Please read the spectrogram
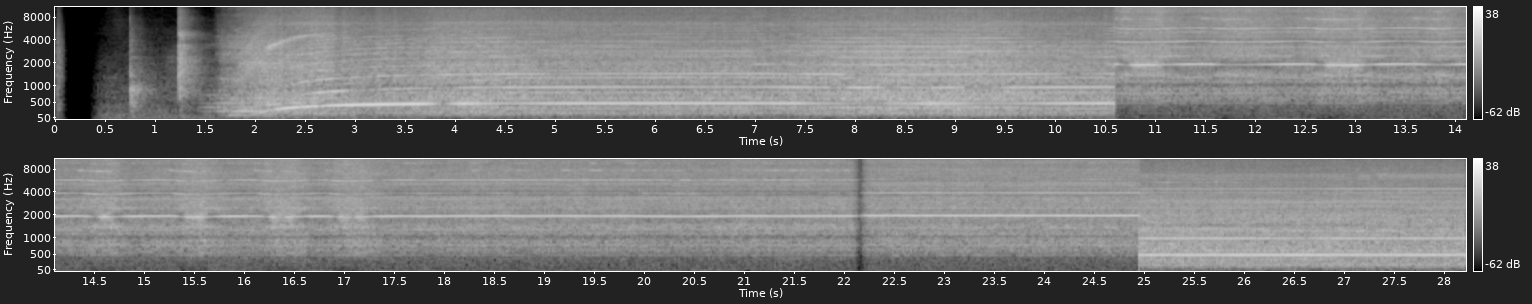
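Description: Small woodworking router under a router table switched on with a couple of clicks and spinning up to a steady high whine. It cuts a wooden dowel fed against the bit, and the tone shifts higher for about fifteen seconds in the middle before returning to the plain running whine.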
